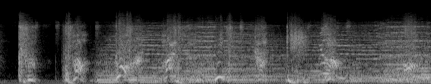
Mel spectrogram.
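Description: Dubbed kung fu fight sound effects: several sharp punch-and-block smacks in quick succession, then music starts about a second in and more hits land over it.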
